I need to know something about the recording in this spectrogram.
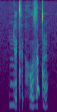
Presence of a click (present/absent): absent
